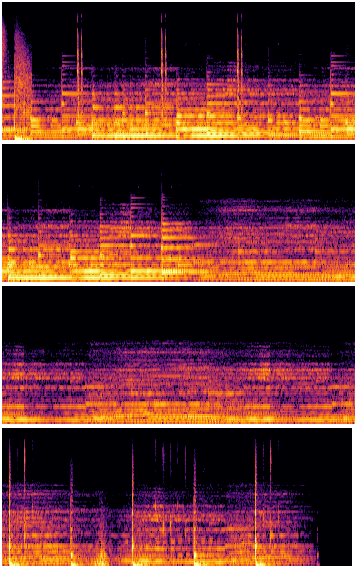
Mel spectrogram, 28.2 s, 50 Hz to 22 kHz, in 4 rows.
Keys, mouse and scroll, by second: 0.1 space, 1.7-2.4 click, 2.2 space, 4.3-5.5 drag, 12.8 Return, 14.5-15.7 drag, 18.2 click, 18.9 space, 21.3-21.9 click, 21.9 space.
